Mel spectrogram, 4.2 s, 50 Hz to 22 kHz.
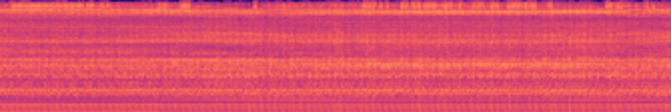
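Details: Pelsee 2-in-1 jump starter and air compressor inflating a completely flat bicycle tire to a 43 PSI setpoint: loud even buzzing chatter about four pulses a second, steady under load; pumps normally, shuts off at target.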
